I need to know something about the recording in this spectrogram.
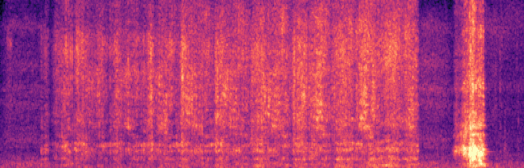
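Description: A trowel scrapes and rasps across wet concrete.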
